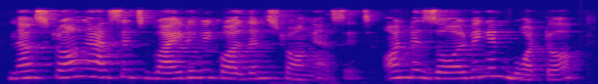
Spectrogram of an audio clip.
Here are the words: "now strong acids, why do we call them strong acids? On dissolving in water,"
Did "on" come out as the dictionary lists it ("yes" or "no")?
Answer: yes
